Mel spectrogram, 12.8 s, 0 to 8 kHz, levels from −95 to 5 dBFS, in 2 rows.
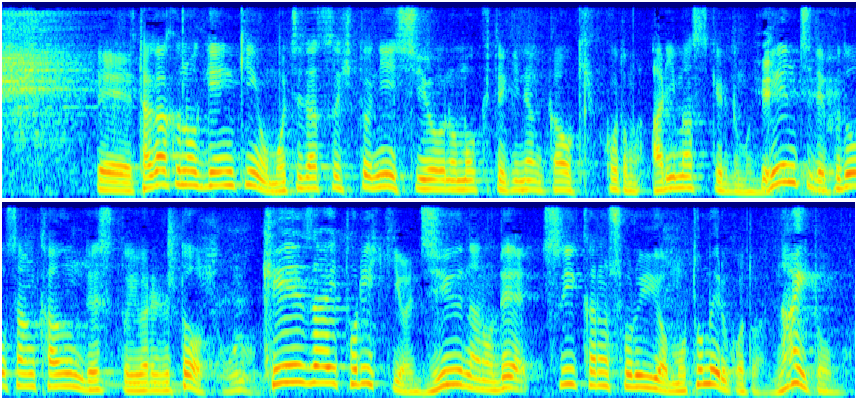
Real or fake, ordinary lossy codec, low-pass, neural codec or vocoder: real; none; 7.2 kHz; none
